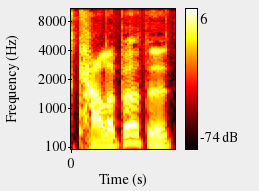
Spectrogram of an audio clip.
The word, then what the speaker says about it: Calibre: That software, Calibre, not ER, UR. Some people might spell it differently, but that's a great piece of software.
